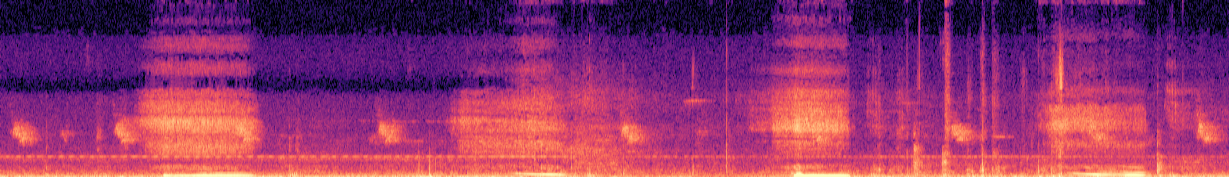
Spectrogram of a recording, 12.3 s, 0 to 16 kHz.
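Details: A sleeping male cat snoring slowly and regularly: a low buzzing snore on each breath in with a soft whistling note on each breath out, about 10 breaths a minute.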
